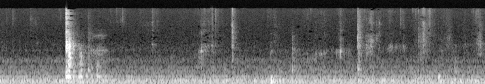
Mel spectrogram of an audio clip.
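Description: Avocado halves handled and squeezed out over a ceramic plate: one sharp tap about a second in, then a few faint knocks and clicks, over a steady low hum.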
